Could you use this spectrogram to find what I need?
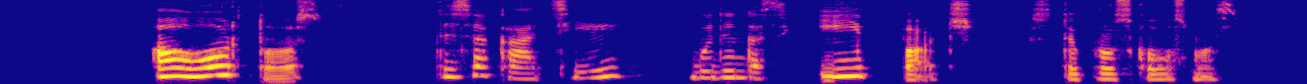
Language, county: Lithuanian, Kaunas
